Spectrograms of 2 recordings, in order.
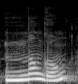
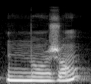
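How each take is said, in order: First: "mangons" with a hard G as in "gare". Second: "mangeons" with a soft G, like French J; "mangeons", drawn out, with the G softened to "zh". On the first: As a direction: say "mangons" as "mahn-gohn". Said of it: "pour ne pas avoir les sons des mangons". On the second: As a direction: say "mangeons" slowly as "mahn-zhohn". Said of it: "on dit mangeons". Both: Shown as a demonstration.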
